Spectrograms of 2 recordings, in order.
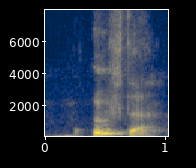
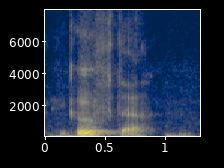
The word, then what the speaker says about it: Uff da: Oofta. Excuse me. They use oofta. The fuck does that mean? Excuse my Like, no offense to anybody. what was the Oofta? context? Oofta.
